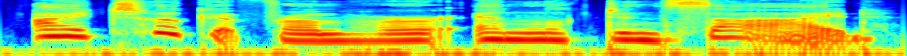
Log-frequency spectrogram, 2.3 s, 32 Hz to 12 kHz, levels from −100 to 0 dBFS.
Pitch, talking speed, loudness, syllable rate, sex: 205 Hz, 210 wpm, -17 LUFS, 5.4 syllables/s, female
